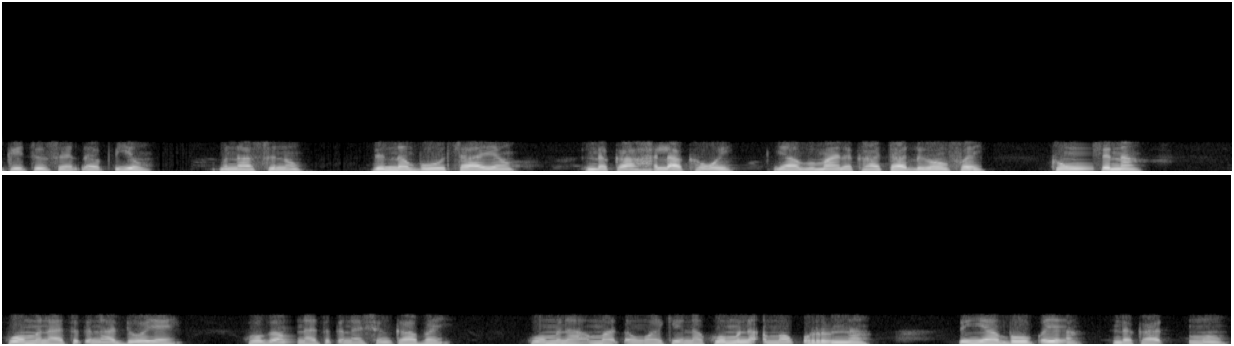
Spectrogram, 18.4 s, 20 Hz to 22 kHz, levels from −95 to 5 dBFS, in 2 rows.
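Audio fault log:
4.86 s, 7.25 s, 14.00 s and 15.40 s: short concealed packet loss. Between 20 and 40 ms of speech failed to arrive in time, the third one just before "ko muna". The receiver extended the preceding sound and blended back in, so each gap is only a brief smear or wobble. Unlike a burst, it is too short to become a held buzz or fade away.
8.06 s, 11.34 s and 17.14 s: burst of packet loss. About 120, 100 and 60 ms were lost in a row. The concealment stretched the last sound into a buzz or hiss that fades as the gap goes on, and the speech then resumes further along with that stretch missing. The 4 kHz ceiling of this narrowband call fits 64 kbps G.711.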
